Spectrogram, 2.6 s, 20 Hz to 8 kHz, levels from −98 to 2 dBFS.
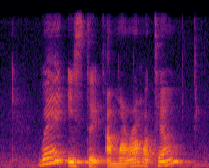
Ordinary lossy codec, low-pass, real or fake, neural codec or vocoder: none; 7.2 kHz; real; none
